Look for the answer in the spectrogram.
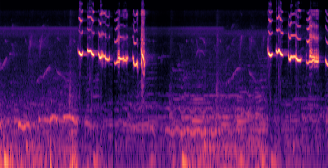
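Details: Oriental magpie-robin, a kept bird, sings relaxed ngeplong phrases meant to coax untrained birds: rapid clusters of crisp whistles, chips and downslurred notes, a lull with low hum, then a second quick burst.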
